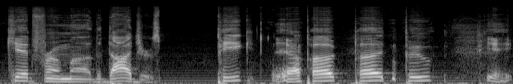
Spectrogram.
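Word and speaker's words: Puig: and this the kid from uh the dodgers peak yeah pig all right how you say it pig pig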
